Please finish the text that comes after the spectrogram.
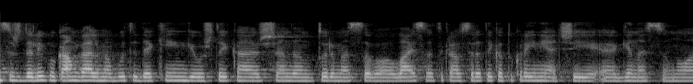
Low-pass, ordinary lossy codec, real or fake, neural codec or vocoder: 7.2 kHz; AAC, 32 kbps; real; none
